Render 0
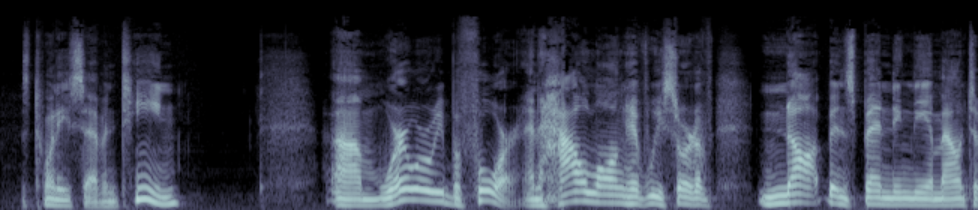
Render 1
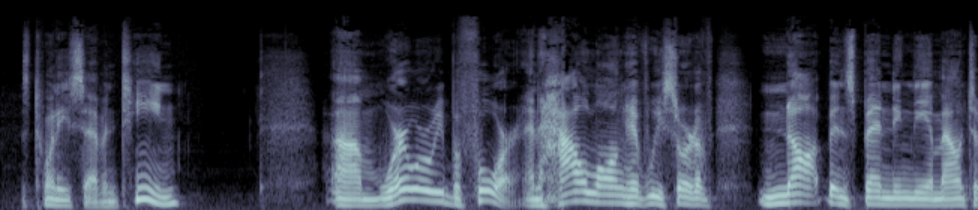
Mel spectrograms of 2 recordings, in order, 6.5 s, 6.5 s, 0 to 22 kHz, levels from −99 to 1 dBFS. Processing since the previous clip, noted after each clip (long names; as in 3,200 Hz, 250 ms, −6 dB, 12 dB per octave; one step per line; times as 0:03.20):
no processing that can be heard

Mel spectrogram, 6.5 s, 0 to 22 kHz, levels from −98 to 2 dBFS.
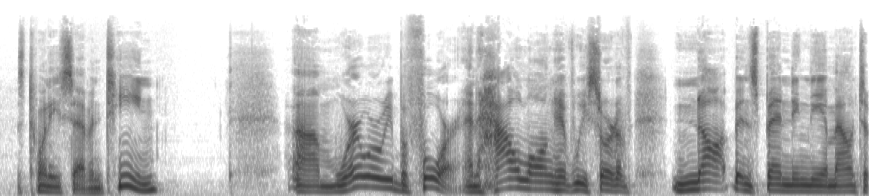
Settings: downward compressor, threshold −26 dBFS, peak gain reduction 10 dB
level +5 dB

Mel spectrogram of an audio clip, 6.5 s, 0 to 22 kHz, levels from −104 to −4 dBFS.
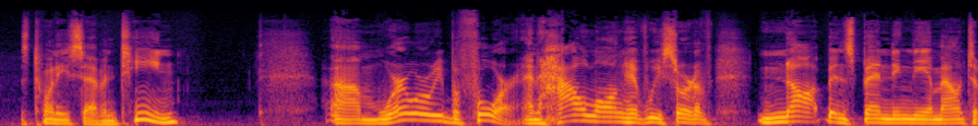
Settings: parametric band 69 Hz +12.5 dB 1.3 octaves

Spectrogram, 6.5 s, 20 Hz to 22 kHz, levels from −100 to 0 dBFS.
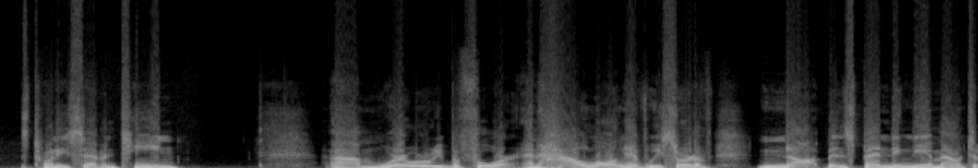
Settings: slew-rate limiting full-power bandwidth 69 Hz
level −7 dB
